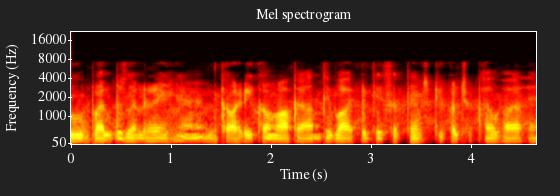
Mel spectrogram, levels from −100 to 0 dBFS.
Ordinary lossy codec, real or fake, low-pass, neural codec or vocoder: Opus, 64 kbps; fake; 7.2 kHz; codec, 16 kHz, 1 kbps, FreqCodec, larger model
